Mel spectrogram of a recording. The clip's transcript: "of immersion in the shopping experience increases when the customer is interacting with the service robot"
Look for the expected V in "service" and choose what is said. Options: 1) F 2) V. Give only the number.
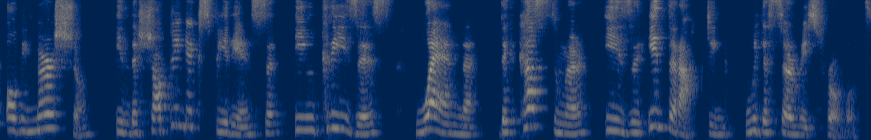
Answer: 2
